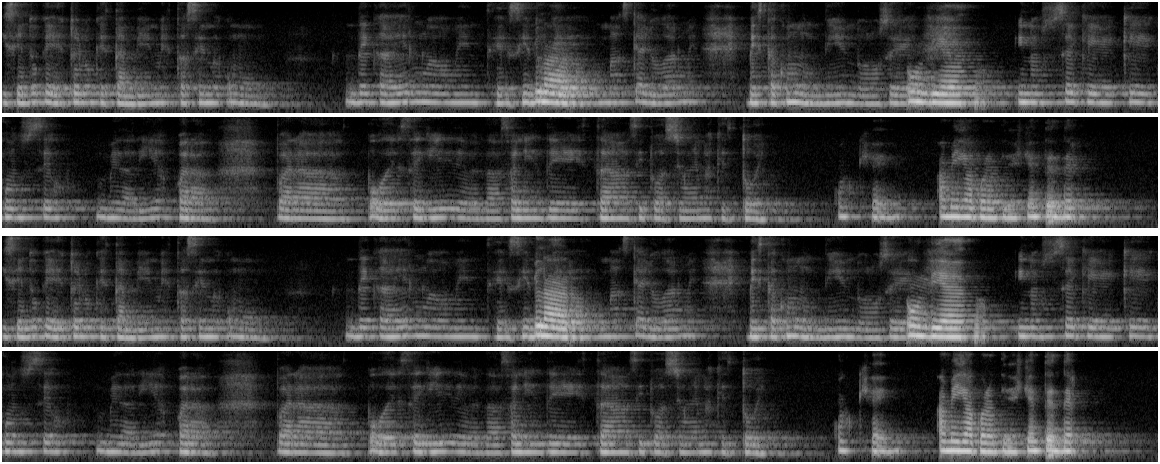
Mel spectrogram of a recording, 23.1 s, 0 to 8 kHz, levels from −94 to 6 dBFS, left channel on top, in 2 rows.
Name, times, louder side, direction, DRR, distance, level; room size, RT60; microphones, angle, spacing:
voice 1, 0.0-2.7 3.4-9.5 10.2-12.2 12.5-19.2, equal, 5° left, 3 dB, 0.8 m, -34 dB
voice 2, 5.3-5.9 9.1-9.9 19.9-20.6 20.9-22.3, right 3 dB, 45° right, 10 dB, 0.4 m, -23 dB
26.5 x 11.0 x 2.5 m, 1.3 s
head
